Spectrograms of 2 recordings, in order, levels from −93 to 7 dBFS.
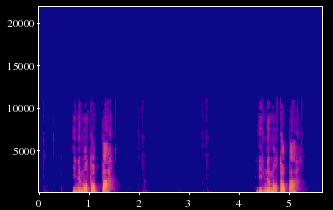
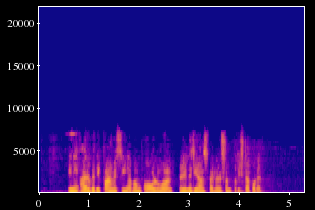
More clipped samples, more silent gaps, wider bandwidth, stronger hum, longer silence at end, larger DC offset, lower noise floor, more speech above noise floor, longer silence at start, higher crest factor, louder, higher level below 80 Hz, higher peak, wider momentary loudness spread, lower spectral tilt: neither; neither; first, 10.5 kHz vs 7.6 kHz; neither; second, 0.5 s vs 0.85 s; neither; first, under -90 dBFS vs -76 dBFS; first, over 64 dB vs 59 dB; about the same, 0.7 s vs 0.6 s; first, 26 dB vs 16 dB; second, -27 LUFS vs -18 LUFS; second, -66 dBFS vs -58 dBFS; second, -6 dBFS vs -2 dBFS; about the same, 11 LU vs 10 LU; about the same, -8 dB/octave vs -7 dB/octave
